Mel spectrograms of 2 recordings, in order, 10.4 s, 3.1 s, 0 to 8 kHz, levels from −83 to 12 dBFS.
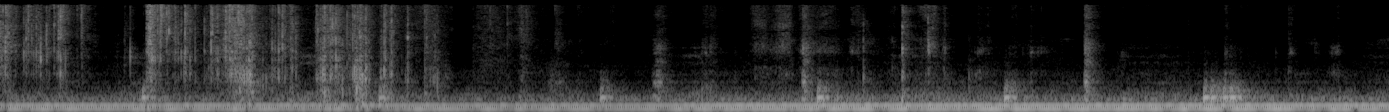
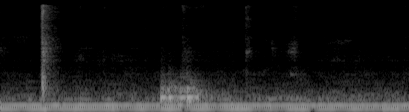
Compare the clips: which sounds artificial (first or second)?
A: second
